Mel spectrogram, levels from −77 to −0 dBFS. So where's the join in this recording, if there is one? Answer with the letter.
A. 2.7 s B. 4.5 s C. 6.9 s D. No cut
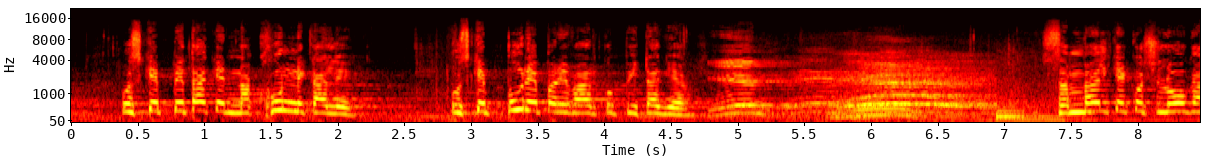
C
